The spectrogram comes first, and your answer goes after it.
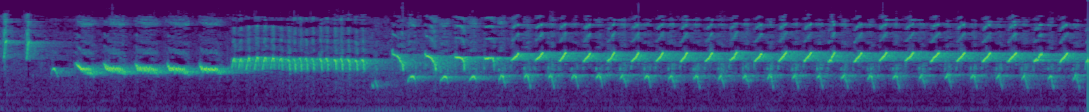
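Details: Caged blorok-type white-rumped shama from Indonesia in full song: varied sharp notes and a buzzy trill, then a long rhythmic series of quick down-slurred whistles repeated about four times a second.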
